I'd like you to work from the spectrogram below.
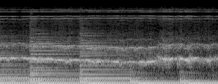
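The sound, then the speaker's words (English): Tires of a hearse squealing: a loud, sustained, wavering screech that holds steady over a low pulse repeating about twice a second. “and a hearse with its wheels a-squealing.”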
